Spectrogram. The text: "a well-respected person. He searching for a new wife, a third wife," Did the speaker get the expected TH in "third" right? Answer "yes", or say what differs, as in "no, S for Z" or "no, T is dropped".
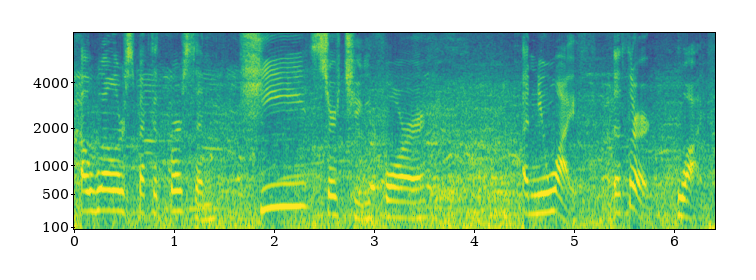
yes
